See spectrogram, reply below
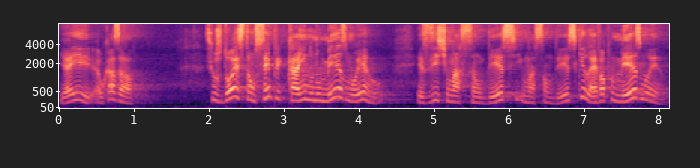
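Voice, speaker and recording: A man with a Brazilian Portuguese accent preaching a sermon as pastor, animated and acting out quoted church members. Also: sits high, moderate pace. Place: church sanctuary. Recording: church hall reverb.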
